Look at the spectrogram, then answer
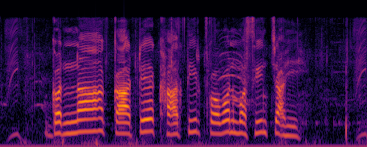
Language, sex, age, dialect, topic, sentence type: Bhojpuri, male, 25-30, Western, agriculture, question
